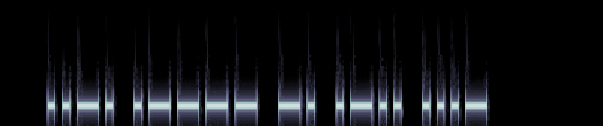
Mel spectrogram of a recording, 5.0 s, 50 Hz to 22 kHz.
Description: Morse code, heard as a keyed tone, about 20 wpm, 700 Hz. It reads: F1NLV
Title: DXCC-100 Call Signs - 5 Characters - Repeated 3x - 20wpm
